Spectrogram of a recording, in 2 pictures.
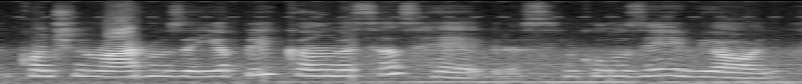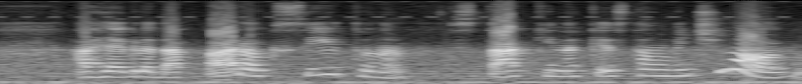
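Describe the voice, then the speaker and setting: A woman teacher with a Brazilian Portuguese accent explains each step slowly and patiently, checking again and again that her students follow. Her voice is bright and sits a little high. A faint hiss runs under the recording. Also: rough recording. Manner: slow, explanatory, repeats rules and checks with "tá bom?". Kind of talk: recorded school review lesson.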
